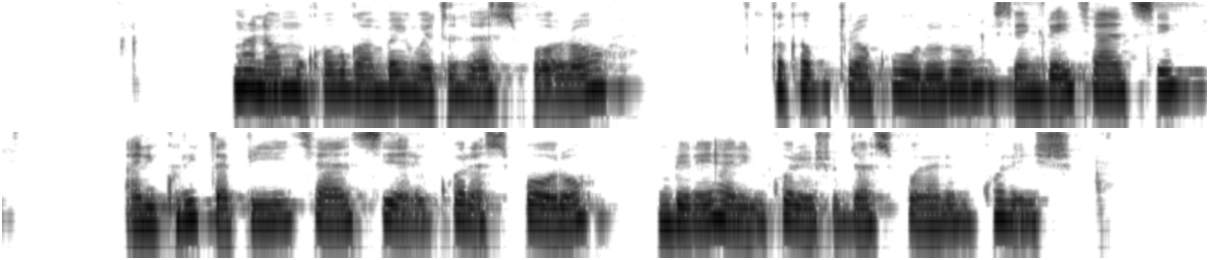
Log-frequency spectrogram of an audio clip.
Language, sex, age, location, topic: Kinyarwanda, female, 25-35, Kigali, health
